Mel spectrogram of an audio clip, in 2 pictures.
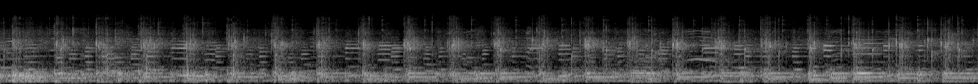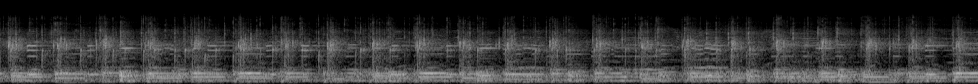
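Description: A group of children clapping together in a steady rhythm along to a song's music.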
